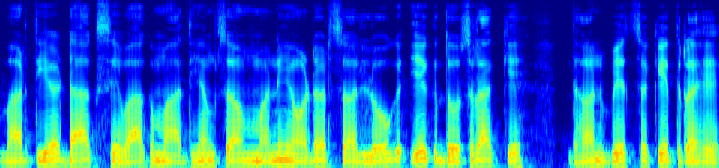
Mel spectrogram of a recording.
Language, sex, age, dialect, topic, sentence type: Maithili, male, 25-30, Eastern / Thethi, banking, statement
